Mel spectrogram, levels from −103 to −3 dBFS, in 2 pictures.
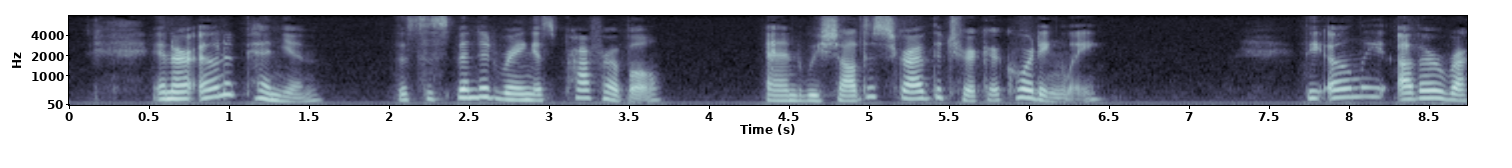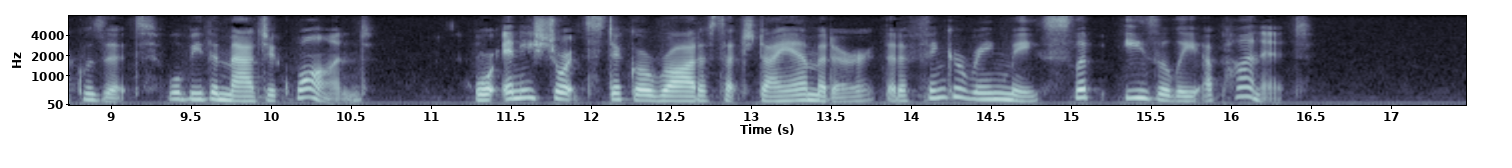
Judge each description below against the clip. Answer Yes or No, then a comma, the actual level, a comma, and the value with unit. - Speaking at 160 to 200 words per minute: No, average, 150 wpm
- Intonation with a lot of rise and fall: Yes, wide, 7.1 semitones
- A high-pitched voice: Yes, high, 205 Hz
